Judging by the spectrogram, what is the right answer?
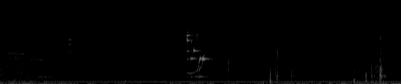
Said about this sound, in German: Ich brauche mal einen Schluck Wasser.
